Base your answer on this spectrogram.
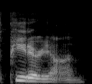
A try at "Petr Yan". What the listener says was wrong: There's no E after the T. There's not Peter. Petr. It's Petr. Petr Yan. Where's the E?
